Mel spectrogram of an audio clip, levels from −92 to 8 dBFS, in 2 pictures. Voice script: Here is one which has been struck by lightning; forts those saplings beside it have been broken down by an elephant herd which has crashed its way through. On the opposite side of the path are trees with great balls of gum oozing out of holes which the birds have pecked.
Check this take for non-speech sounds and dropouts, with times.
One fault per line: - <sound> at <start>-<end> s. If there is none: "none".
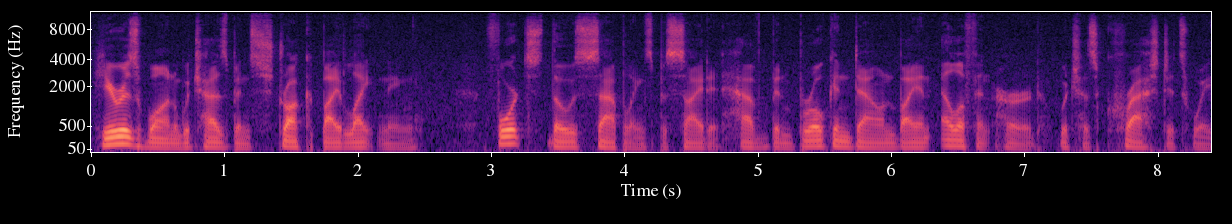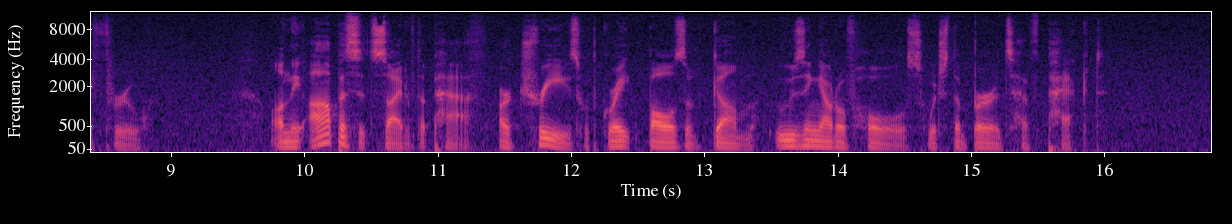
none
